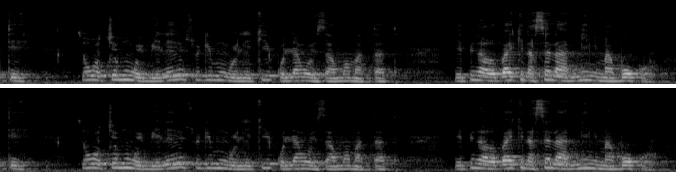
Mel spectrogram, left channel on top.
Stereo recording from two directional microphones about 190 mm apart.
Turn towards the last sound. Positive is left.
turn(degrees=5)  # may be behind; listen again after turning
